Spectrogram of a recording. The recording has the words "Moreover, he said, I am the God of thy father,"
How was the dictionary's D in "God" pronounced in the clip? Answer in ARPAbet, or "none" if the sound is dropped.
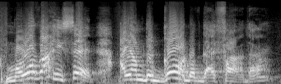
D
